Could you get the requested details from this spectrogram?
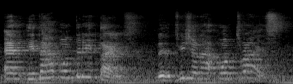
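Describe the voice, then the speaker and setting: A man's voice: very high voice, animated, normal speed. A man with a Nigerian accent preaching a Bible teaching sermon in an emphatic, repetitive way. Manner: emphatic, repeats key phrases. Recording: echoey room, clear background noise.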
